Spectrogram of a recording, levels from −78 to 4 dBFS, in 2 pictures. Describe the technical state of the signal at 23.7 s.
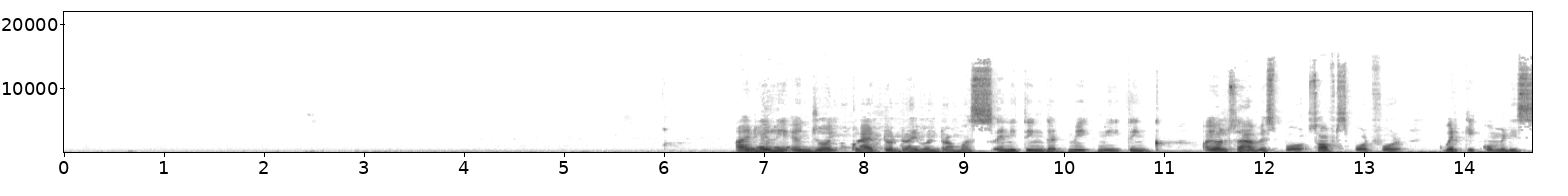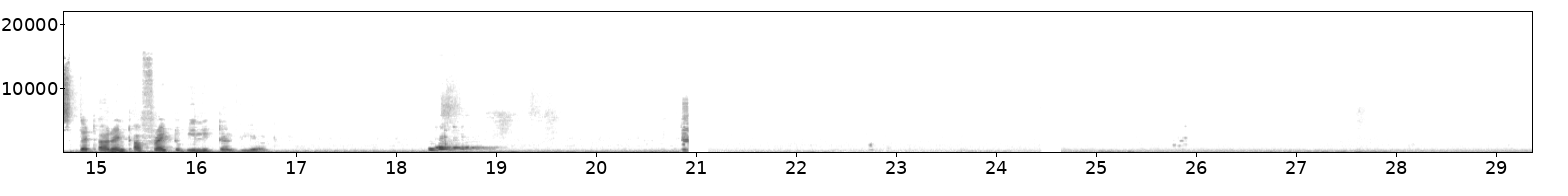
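The input has likely switched to a poorer device from 20.92 to 24.65 s, covering 23.7 s. Its narrower band removes everything above 7.7 kHz, so the speech turns dull and a few decibels quieter, with new background noise around 45 dB down, after a 200 ms silence.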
